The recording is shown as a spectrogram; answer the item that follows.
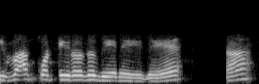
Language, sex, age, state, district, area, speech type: Kannada, female, 60+, Karnataka, Bellary, rural, conversation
